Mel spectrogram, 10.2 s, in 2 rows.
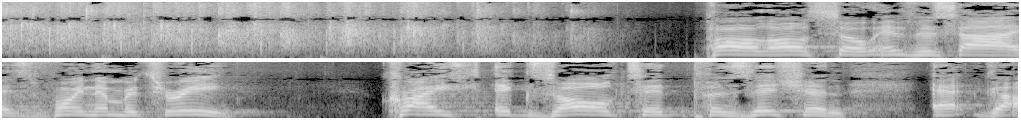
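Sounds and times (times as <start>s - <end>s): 
audience clapping: 0.0s - 3.3s
speech: 3.6s - 6.4s, 7.0s - 10.1s.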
